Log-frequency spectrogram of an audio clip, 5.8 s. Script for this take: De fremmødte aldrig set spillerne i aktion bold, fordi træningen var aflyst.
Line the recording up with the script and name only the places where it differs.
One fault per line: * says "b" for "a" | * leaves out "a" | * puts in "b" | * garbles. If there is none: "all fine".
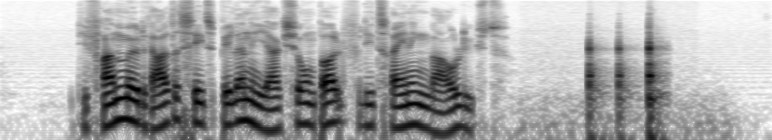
all fine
